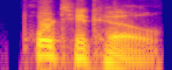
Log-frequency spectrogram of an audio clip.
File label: "portico", American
